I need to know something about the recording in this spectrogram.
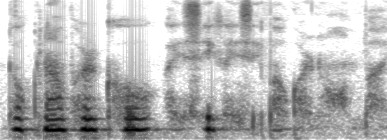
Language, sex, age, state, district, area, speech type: Bodo, female, 18-30, Assam, Udalguri, rural, spontaneous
